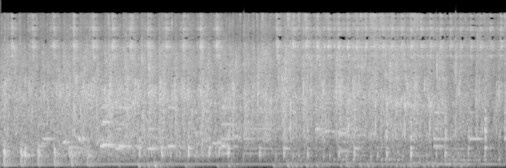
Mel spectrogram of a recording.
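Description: Live church band music with a drum kit and keyboard playing a busy, steady beat, with hands clapping along.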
